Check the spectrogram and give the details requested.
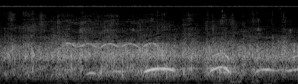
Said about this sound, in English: So a quick, sharp, but very loud, intense clap, and then we move on to the next one, all right?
